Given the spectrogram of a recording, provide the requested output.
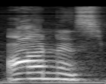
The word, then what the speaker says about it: honest: An honest man, here also h silent, an honest man.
